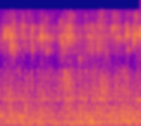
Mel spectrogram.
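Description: Tap water runs steadily into a sink while money plant leaves are rinsed under it, a soft close hiss with faint splashing and no talk.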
